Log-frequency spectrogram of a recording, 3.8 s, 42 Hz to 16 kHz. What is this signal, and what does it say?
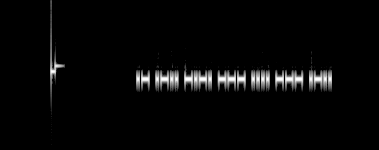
Morse code, heard as a keyed tone, about 47 wpm, 700 Hz. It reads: ALCOHOL
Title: Sentences from Top 1400 Words - New Word Drill Alt - 50wpm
